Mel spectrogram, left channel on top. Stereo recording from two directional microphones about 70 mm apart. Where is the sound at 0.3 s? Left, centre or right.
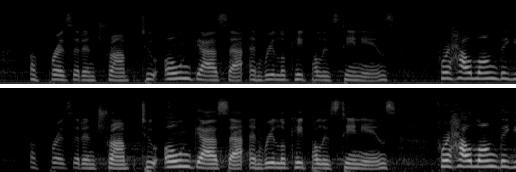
Right.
